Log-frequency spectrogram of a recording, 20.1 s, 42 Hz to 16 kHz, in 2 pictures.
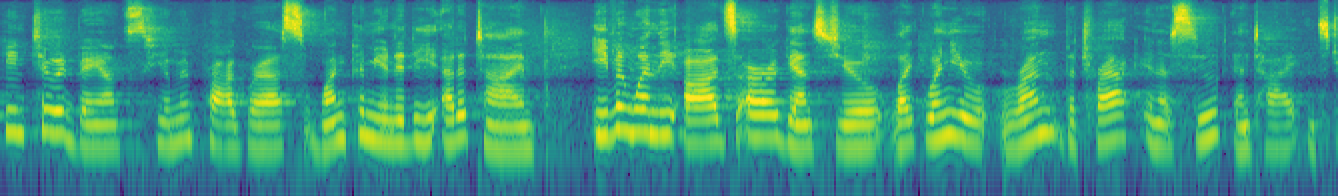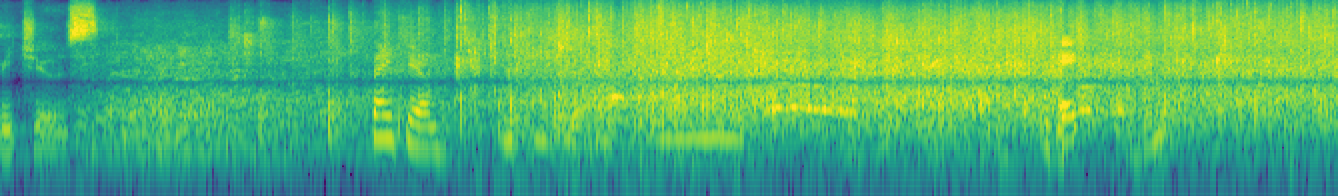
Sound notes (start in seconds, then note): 11.6 applause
